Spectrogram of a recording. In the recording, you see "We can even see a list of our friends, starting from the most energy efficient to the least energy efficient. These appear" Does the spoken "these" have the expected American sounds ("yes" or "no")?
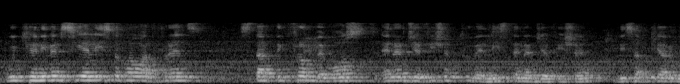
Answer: no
